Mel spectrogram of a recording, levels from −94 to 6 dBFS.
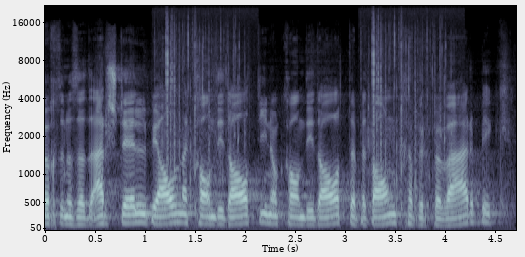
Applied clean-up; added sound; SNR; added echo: none; Crackle / Crushing / Wood; 15 dB; none.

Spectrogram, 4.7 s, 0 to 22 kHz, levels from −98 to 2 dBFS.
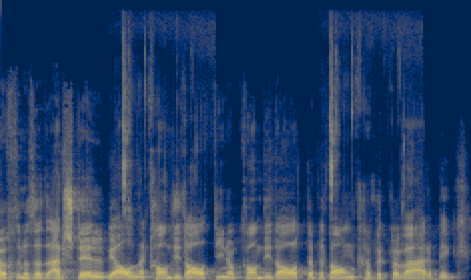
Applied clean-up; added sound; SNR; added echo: neural mask model Resemble Enhance denoiser.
